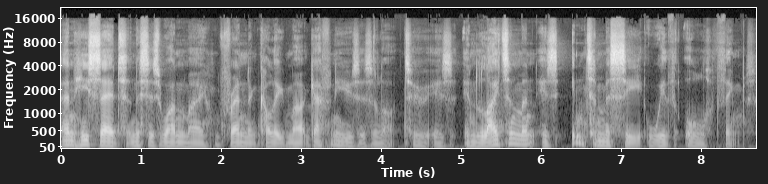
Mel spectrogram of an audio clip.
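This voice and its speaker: This man, with a British accent and a very deep, low pitch, talks at a fairly slow pace with hardly any pauses and ordinary pitch variation. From Britain. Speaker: leadership coach. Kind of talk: casual chat.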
